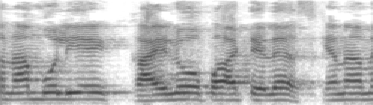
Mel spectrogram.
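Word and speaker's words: Chilo: Kylo पार्टिलस। क्या नाम है? चिलोपाटिलस लिखा होगा उसके अंदर। काफी सारे लोग चिलो बोलते हैं। लेकिन अपन प्रोनाउंसिएट कालो से ही करते हैं उसको। भले ही चिलो लिखा हो।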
